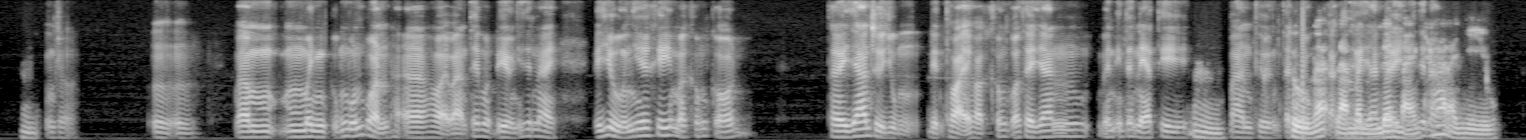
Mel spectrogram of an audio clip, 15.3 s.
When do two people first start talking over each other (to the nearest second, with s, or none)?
13 s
